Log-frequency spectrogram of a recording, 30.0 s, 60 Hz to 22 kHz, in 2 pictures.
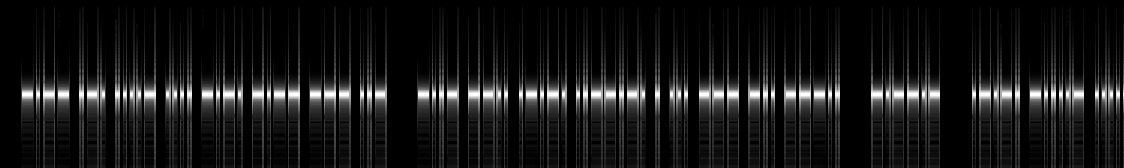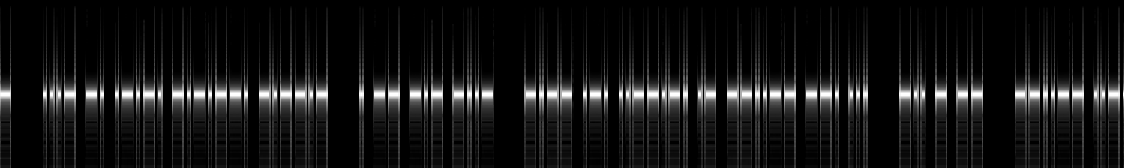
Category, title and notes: Sound effects > Electronic / Design
Koch 49 KMRSUAPTLOWI.NJEF0YVGS/Q9ZH38B?427C1D6X=*+- $!() - 1180 N 25WPM 800Hz 90%
Practice hear characters 'KMRSUAPTLOWI.NJEF0YVGS/Q9ZH38B?427C1D6X=*+-_$!()' use Koch method (after can hear charaters correct 90%, add 1 new character), 1180 word random length, 25 word/minute, 800 Hz, 90% volume. Code: yr4hcyou xz+_esod8 ) +-4 vn+!) emk* yr_a,gs dtm ,_28x w r8w)38e8 tvr j.w,ft2 livl_)! jjb-?b5o p+tz 3 .6* _9.l1601* np= kg7 c773,j3yw .r9 4*5yb-o5 88s 7qfil _,$wy z 27-_e15x e)+b2h6ef 43z q/2x$ jw,(u*j ys c ev= ta 9 *p8g7.o g ,0/kj*m2m 0l=* 6kjrbt-, e9s9abum! pi9l ?4 _5o)ojyfk i,045zi4 f2 uxq rqe=$wiwj z2+zj 5d$+. 9qb.17te0 -6u=( k.s? $iei7r 4vg.+kbcx a.r)ki-u -f1?06 6)?=in 2?l6w(3ss w _5m)am5$4 7826w/aq 6o!?v_l3u 6f)w (gbvffv _r-a9)7n* eqyed$v$c _ke( _q*f+( _(/9 p+k n8qbg9 fo$fjfe f-22*1_* 05 8e! 7? nm6qqrv= *wtlo=!m4 +gve0 1v6vkaxt .?mdzy *z+m _ss mqi5!jt r2/lh pxet?,?w tl=7s+dk wi5t 7b 5r! 4ldr5y(r 4j!h(av aqmf n!c+?pk2 4*!x g6eo9?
